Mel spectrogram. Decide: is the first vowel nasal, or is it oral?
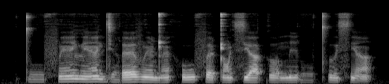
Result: oral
